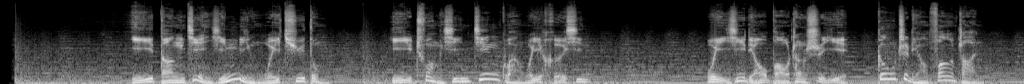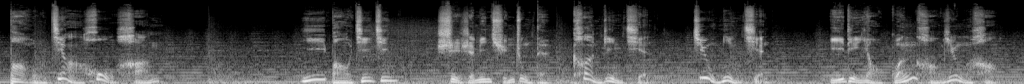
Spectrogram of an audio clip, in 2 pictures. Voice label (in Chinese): 男 党建汇报类; 抚州医保局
